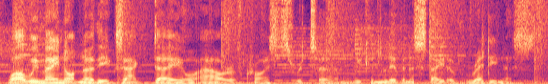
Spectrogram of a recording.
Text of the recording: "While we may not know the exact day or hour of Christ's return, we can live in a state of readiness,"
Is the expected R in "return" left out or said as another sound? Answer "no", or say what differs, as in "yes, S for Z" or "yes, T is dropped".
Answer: no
